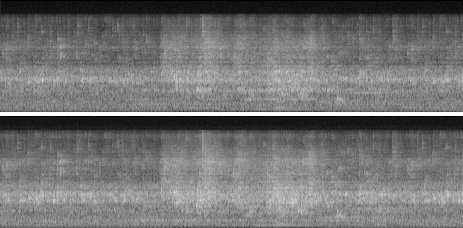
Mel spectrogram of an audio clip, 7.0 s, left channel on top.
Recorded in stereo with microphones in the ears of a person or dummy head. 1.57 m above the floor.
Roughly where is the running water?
Right.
